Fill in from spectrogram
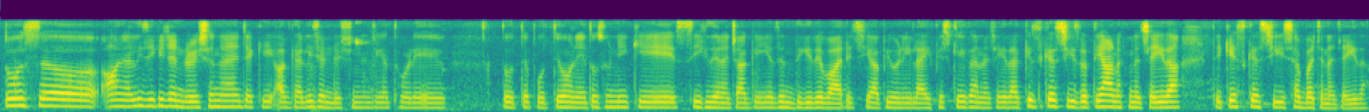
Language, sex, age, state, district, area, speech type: Dogri, female, 45-60, Jammu and Kashmir, Udhampur, urban, spontaneous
